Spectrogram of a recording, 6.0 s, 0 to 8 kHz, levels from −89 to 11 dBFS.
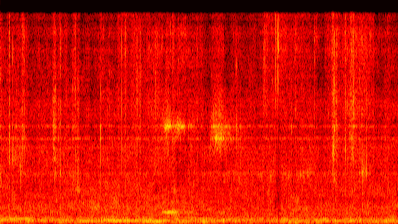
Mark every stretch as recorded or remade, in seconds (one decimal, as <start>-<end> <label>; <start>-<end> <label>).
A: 0.0-6.0 remade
